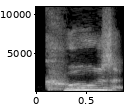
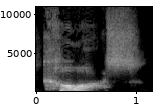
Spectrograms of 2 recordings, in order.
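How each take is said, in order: First: Coos is said the way Oregon locals say it. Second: Coos is said the way New Hampshire locals say it. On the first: "am I pronouncing Coos correctly?" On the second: "how we pronounce that in New Hampshire"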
